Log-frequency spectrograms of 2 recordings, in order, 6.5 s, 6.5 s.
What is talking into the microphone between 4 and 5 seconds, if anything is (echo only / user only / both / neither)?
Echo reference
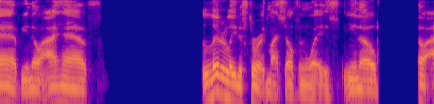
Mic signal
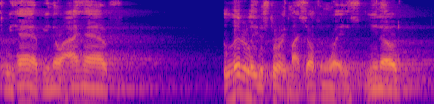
echo only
